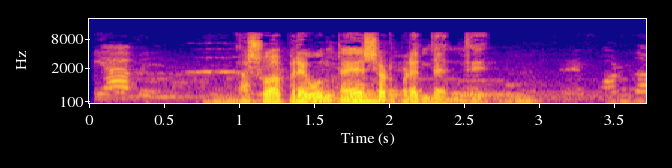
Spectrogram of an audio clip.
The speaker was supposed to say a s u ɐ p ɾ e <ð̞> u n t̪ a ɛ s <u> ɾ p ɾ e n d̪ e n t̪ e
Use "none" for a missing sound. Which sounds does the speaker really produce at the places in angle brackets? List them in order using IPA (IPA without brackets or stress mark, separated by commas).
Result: ɣ̞, o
